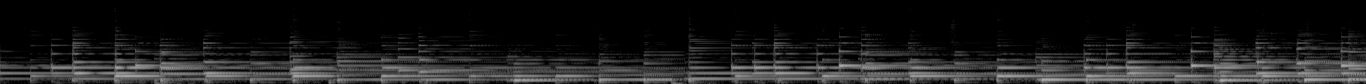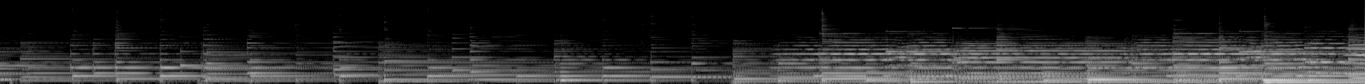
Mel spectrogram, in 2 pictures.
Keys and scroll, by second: 1.3 Escape, 3.2 Escape.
